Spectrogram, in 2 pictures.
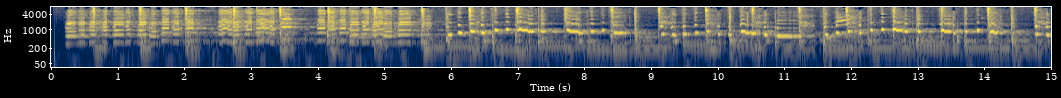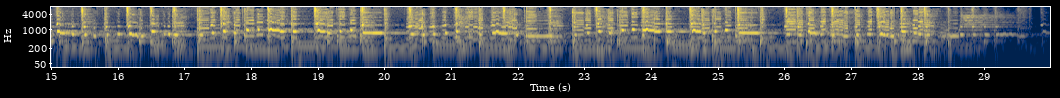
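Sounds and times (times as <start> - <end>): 
dabke instrumental music: 0.0 - 29.9.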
